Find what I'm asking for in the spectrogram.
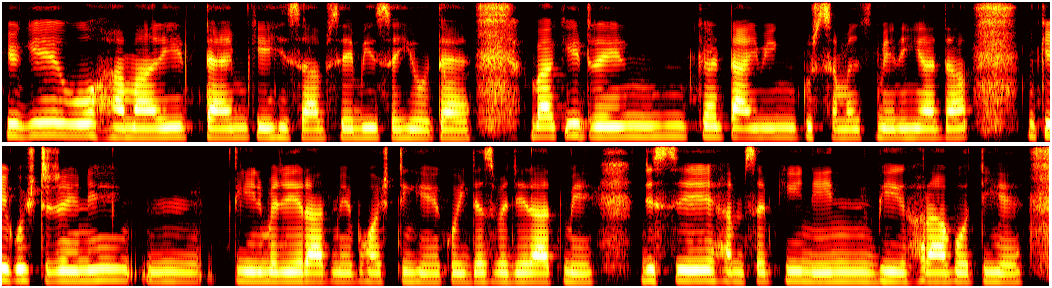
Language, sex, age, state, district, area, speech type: Urdu, female, 60+, Uttar Pradesh, Lucknow, urban, spontaneous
